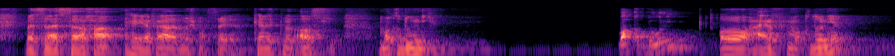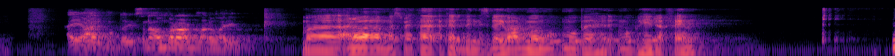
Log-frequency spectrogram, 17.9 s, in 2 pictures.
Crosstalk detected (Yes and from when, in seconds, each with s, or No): No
